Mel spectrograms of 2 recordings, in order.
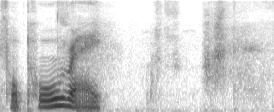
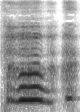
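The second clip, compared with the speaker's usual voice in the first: frightened gasp; 8 semitones higher, 3 dB louder than usual. Acted. Ray scared for his life.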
